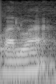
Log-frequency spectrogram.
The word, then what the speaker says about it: Galois: Así que eso, Galois o Galois, como se pronuncia en francés, eh, es un, es un GOAT de la álgebra.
